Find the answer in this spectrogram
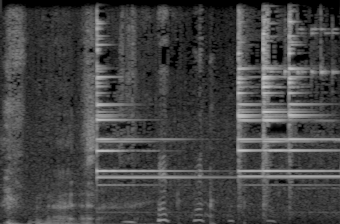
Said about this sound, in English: Wow. You know what? Protect your ears. And this bell does not mean the same thing to me as it means to you.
